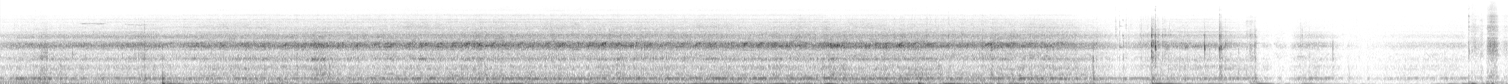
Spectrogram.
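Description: Sport motorcycle riding at steady speed, heard on a camera mounted on the bike: engine drone with heavy wind rumble on the microphone. It builds over the first few seconds and eases off after about eleven seconds, followed by a couple of sharp knocks.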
